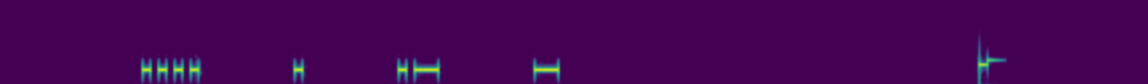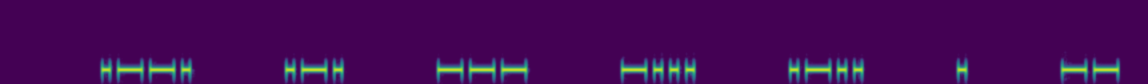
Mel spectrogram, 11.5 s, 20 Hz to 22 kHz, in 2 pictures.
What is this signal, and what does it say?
Morse code, heard as a keyed tone, about 30 wpm, spaced as for 14 wpm, 700 Hz. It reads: HEAT PROBLEM
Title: 4x Character Spacing - Top 500 Words - 30wpm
